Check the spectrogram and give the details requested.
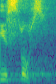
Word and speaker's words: Ісус: вже як і Ісус правильно Браття і сестри буде і вимовляти і писати з двома і і Ісус тому що іє іє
